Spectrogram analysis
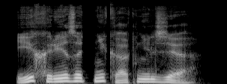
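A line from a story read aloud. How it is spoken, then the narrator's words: Sighing again. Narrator (Russian): снова вздохнул Коста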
